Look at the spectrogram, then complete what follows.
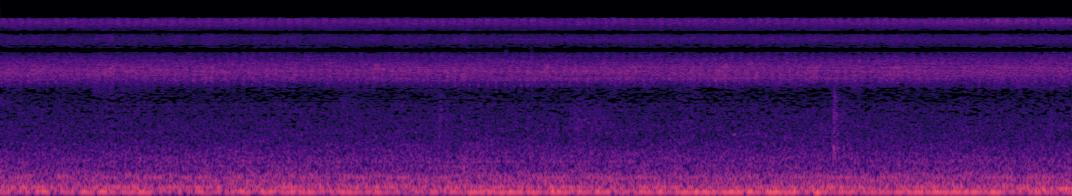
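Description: Steady high-pitched drone of insects over a low, even background hum, with one faint tick about six seconds in.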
